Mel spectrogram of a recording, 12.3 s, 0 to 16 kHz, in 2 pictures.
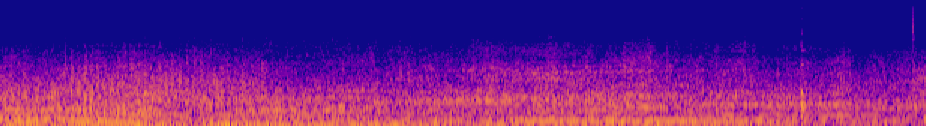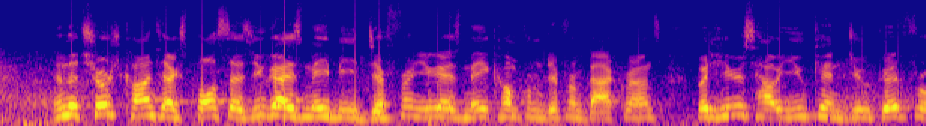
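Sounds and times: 
helicopter flying overhead with engine and rotor roar: 0.0 - 12.3
speech: 6.5 - 12.3.

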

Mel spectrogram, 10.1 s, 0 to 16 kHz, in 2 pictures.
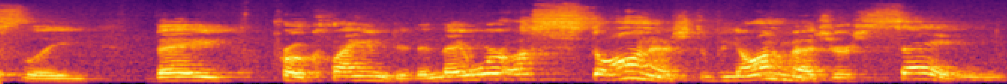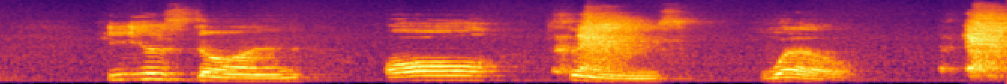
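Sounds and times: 
speech: 0.1 - 10.0
person sneezing: 7.8 - 8.4, 9.8 - 10.0.

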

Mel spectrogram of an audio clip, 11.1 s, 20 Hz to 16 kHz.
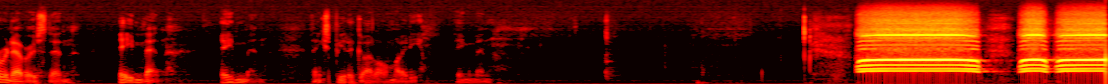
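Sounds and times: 
speech: 0.0 - 5.1, 8.6 - 9.1
loud shrill multi-toned steam train whistle: 8.6 - 11.0.

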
